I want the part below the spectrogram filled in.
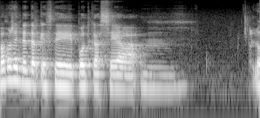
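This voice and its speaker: Here a woman talks at a medium pitch. Her pace is moderate and her intonation fairly even. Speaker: podcast host and writer. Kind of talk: casual solo podcast monologue. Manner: hesitant, many filler sounds and pauses.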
